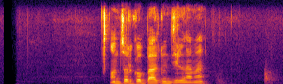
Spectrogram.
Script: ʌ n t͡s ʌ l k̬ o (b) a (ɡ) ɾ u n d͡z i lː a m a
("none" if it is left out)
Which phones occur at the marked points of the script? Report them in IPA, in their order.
b, ɡ

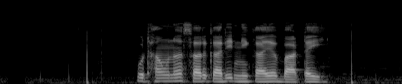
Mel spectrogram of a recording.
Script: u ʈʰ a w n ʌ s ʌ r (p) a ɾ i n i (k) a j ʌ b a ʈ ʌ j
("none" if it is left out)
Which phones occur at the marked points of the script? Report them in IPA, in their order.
k, k

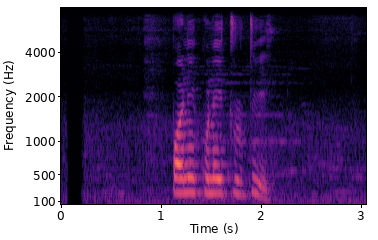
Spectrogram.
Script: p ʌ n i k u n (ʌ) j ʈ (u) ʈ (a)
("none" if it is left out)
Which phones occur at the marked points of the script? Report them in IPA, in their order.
ʌ, u, i

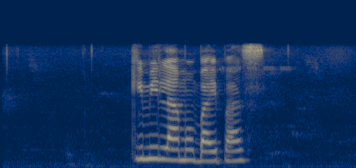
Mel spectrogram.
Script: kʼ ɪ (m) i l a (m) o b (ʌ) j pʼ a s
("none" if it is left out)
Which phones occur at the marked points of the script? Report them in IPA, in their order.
m, m, a

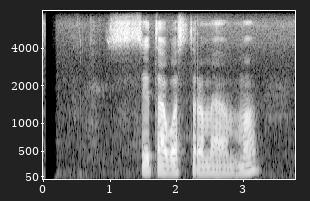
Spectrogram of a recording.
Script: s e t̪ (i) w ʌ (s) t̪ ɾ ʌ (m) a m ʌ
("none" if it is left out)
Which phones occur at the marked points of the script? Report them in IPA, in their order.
a, s, m

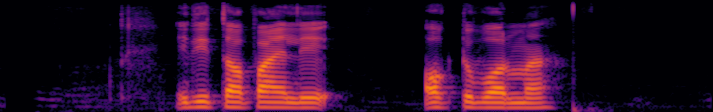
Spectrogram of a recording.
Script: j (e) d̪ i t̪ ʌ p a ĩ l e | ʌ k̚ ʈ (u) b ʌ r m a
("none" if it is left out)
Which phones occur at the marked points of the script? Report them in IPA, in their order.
e, o

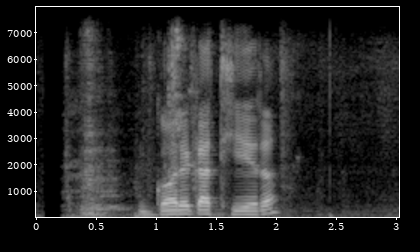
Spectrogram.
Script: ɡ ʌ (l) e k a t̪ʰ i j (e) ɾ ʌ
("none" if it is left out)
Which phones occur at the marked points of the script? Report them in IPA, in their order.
ɾ, e

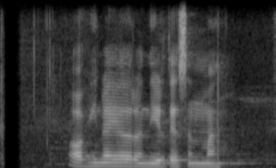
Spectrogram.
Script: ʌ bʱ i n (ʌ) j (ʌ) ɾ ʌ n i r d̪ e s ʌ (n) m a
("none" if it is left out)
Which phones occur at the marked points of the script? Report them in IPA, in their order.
ʌ, ʌ, n

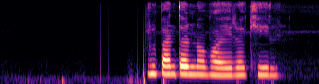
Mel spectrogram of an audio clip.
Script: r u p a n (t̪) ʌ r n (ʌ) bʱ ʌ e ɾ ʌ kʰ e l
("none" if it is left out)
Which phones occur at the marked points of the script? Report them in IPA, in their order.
t̪, ʌ

